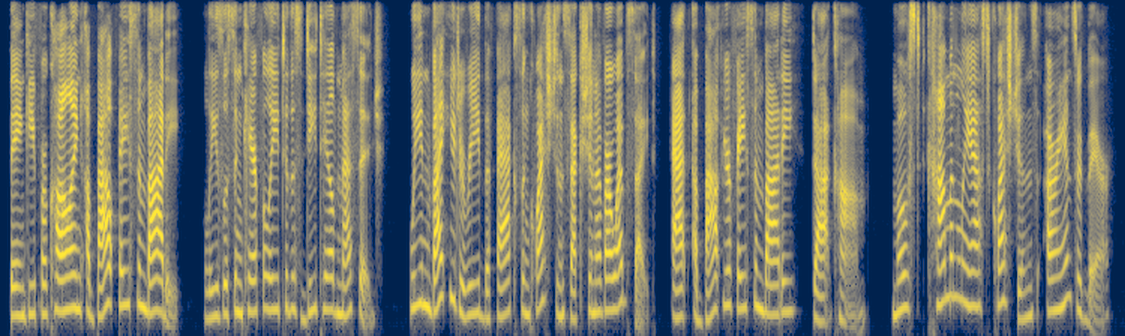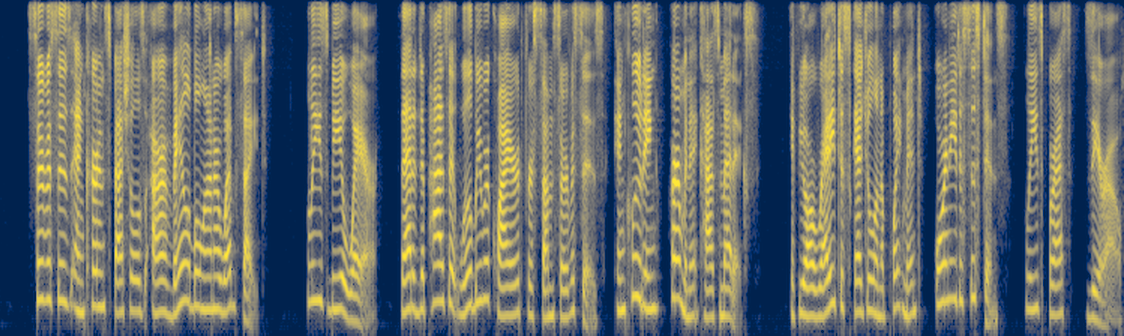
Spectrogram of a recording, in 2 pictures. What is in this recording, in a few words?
Phone Friendly Professional Warm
